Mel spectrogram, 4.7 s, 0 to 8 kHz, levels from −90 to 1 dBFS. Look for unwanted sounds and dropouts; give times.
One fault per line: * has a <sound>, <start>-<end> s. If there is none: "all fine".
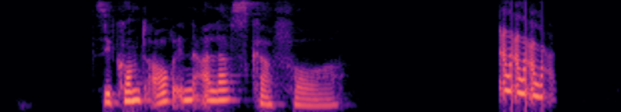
* has a chirp, 3.7-4.2 s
